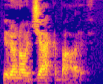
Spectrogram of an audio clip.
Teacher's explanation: the biggest stress is put on the word jack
